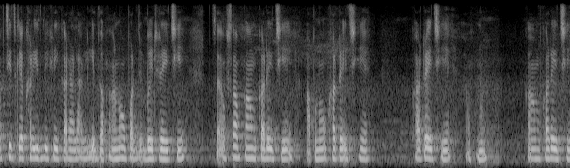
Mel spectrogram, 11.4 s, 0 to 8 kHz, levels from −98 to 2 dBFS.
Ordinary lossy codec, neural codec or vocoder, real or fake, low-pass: none; none; real; 7.2 kHz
